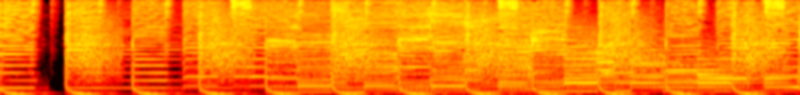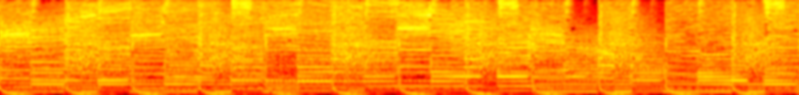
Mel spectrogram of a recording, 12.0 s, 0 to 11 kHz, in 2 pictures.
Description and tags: dreamscape alternate
loopable, has microphasing, delay and filtering
atmosphere, synth, loop, club, techno, bpm, abstract, trance, dream, 120, dj, beat, dance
